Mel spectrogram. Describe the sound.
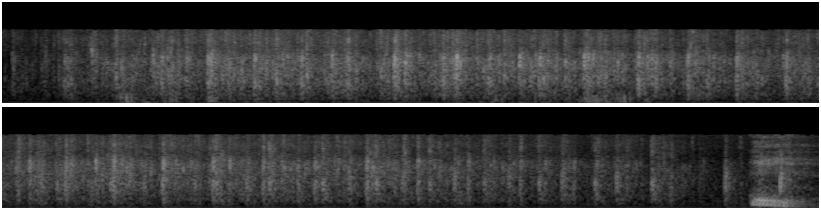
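Audience applause welcomes the Catholic debater at a debate, a dense, steady clatter of many hands that runs for about seven and a half seconds before cutting off with a brief louder burst at the end.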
